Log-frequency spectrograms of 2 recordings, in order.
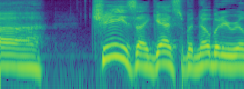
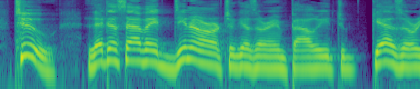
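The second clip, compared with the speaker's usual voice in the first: hammed-up French accent, "th" turned to "z"; Emmanuel Macron. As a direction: imitate a Frenchman, thick mock French accent. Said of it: "trying to do a French accent".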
